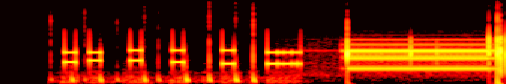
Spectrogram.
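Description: A quick run of about seven clear telephone keypad beeps, each a short two-note tone, as a phone number is dialed to call a friend, followed by a steady sustained line tone as the call connects. Fairly loud, with no voices.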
